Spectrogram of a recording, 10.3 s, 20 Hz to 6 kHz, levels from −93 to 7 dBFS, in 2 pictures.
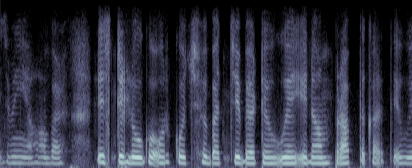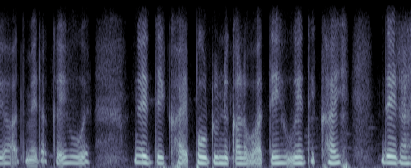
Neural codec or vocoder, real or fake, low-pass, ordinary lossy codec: none; real; 5.4 kHz; Opus, 32 kbps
